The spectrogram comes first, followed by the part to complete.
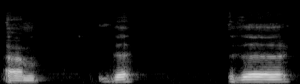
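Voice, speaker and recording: An older man from New England, a political activist with a New England American accent, answers interview questions in a reflective way. His mid-range voice is mellow and level in tone, with drawn-out words, and he sounds hesitant and thoughtful, restarting frequently.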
